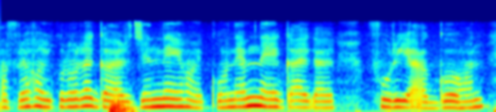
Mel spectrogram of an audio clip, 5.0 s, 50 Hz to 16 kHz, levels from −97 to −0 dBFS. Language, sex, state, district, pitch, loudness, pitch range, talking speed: Chakma, female, Tripura, West Tripura, 225 Hz, -19 LUFS, 210-235 Hz, 170 wpm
